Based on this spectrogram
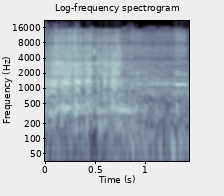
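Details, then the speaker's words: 2007 Jaguar X-Type SE 2.2 diesel with an intermittent no-start: a thin steady high buzz over the starter while cranking without catching, the injectors buzzing to relieve high pressure. Codes are P2288 injection control pressure too high and P0191 fuel rail pressure range; cause not confirmed. "and you can hear the buzzing from the injectors where it's trying to get rid of the high pressure."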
